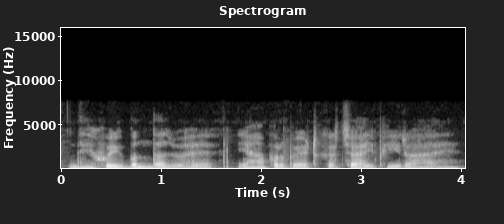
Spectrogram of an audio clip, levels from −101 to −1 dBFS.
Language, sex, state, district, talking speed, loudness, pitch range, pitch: Hindi, male, Uttar Pradesh, Muzaffarnagar, 210 wpm, -21 LUFS, 75-85 Hz, 80 Hz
